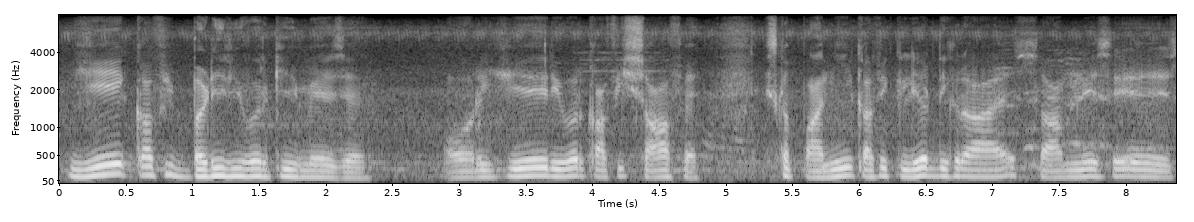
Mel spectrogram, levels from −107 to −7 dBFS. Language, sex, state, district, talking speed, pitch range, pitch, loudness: Hindi, male, Bihar, Purnia, 165 wpm, 115-135 Hz, 125 Hz, -23 LUFS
